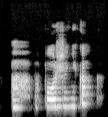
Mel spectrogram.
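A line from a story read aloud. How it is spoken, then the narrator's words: Moan. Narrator (Russian): простонала она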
